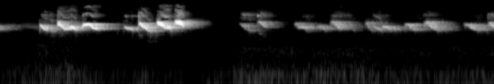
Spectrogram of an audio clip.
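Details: Caged oriental white-eye (mata puteh) kept as a hobby songbird, opening its 'raja' style song: rapid high chattering phrases of slurred, twittering notes in bursts, with a brief pause mid-way before the warbling resumes, quiet room background.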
